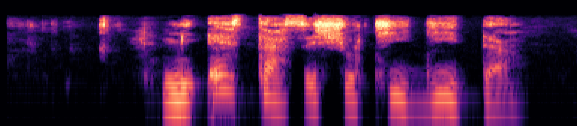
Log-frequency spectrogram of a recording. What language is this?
Esperanto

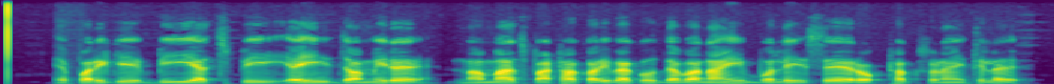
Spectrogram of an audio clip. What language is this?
Odia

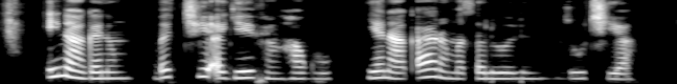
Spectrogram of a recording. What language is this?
Hausa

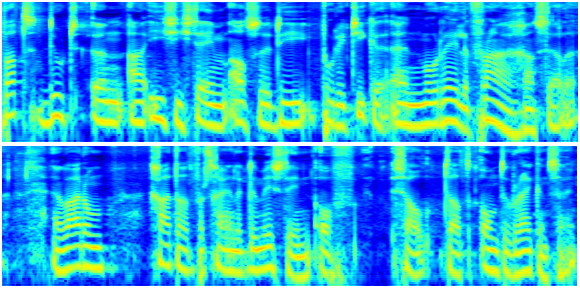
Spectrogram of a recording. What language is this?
Dutch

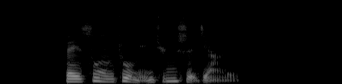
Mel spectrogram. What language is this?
Chinese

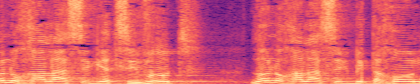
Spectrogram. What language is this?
Hebrew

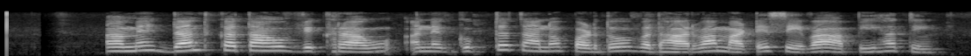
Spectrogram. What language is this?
Gujarati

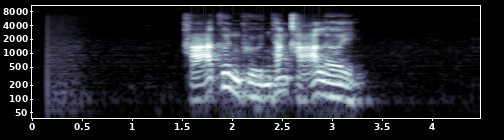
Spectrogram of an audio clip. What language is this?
Thai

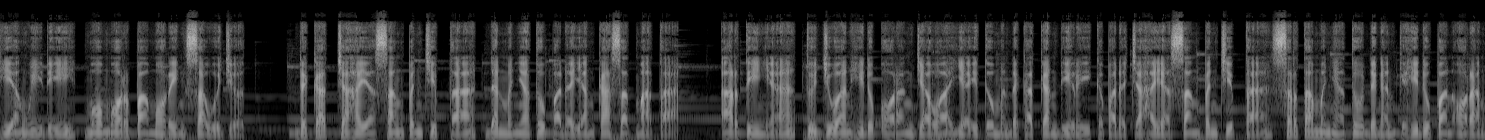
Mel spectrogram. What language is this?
Indonesian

